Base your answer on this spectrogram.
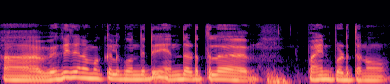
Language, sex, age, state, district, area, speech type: Tamil, male, 18-30, Tamil Nadu, Coimbatore, urban, spontaneous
